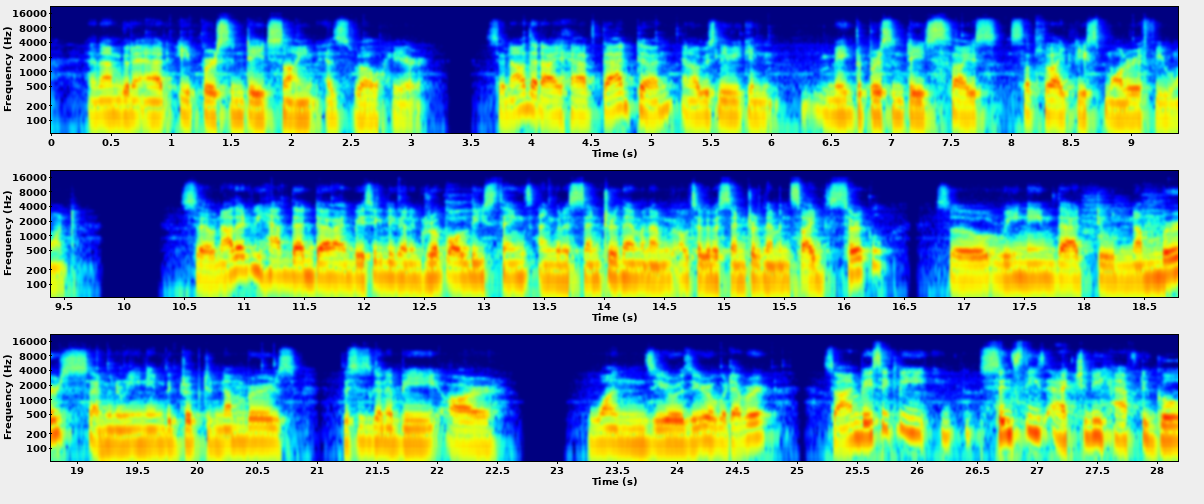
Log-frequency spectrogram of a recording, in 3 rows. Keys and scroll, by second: 1.5 alt+shift+5, 2.0 shift+5, 2.2 shift+Escape, 2.4 v, 6.0 shift+super+,, 7.9 shift+super+v, 8.4 v, 9.9 shift+super+., 10.7 shift+super+v, 11.2 shift+v, 12.4 shift+super+g, 12.9 ctrl+shift+super+g, 13.1 ctrl+super+c, 13.7 ctrl+shift+super+c, 15.4 alt+shift+z, 16.1 alt+v, 16.7 super+v, 17.0 shift+super+r, 17.8-19.6 typing, 20.7 v, 22.6 super+r, 23.3 Escape, 24.1 super+Escape, 26.7 Right.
